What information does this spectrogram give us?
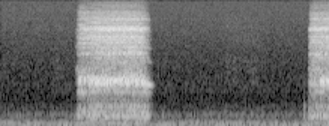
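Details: A barn owl pair in Israel, the male arriving with a vole before mating: one loud, rough, rushing hiss lasting half a second, a second of quiet, then another hiss begins.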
